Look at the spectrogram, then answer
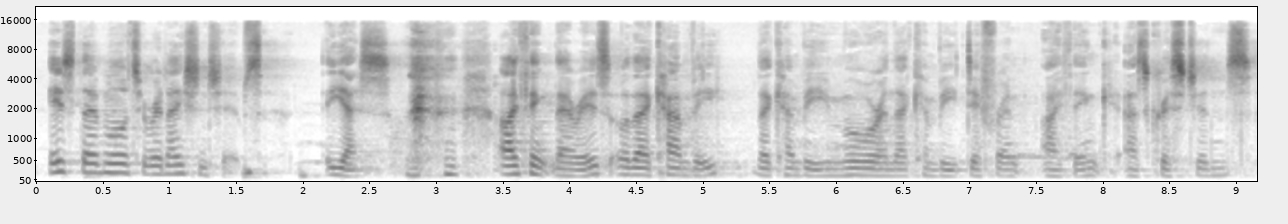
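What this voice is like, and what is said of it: Husky voice from a cold. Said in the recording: “Excuse me sounding a bit husky... I've just got a bit of a cold.”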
